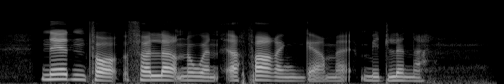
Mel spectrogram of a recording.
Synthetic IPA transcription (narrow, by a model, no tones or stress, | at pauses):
neːd̪n̩fɔʁfœləʁnuːənæ̰ʁfɑːʁɪŋɡə̰ʁmḛːmɪd̪lənə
